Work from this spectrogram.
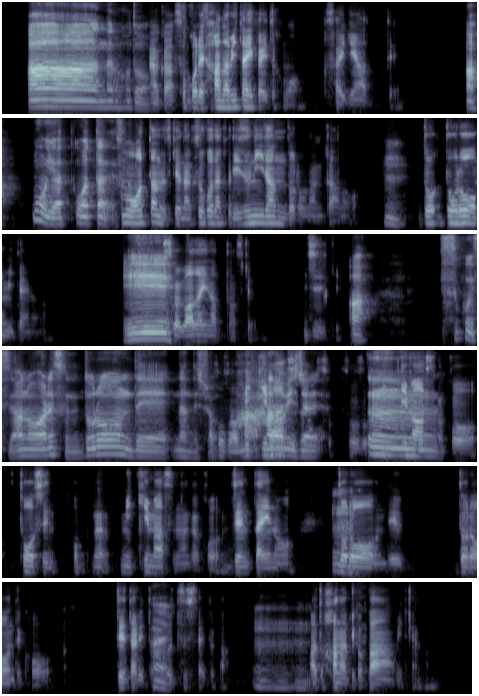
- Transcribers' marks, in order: tapping; in English: "ドローン"
- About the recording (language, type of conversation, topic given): Japanese, unstructured, 地域のおすすめスポットはどこですか？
